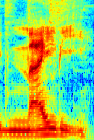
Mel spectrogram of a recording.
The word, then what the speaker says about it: nightie: You say nighty. Yeah. You you make the t a d.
